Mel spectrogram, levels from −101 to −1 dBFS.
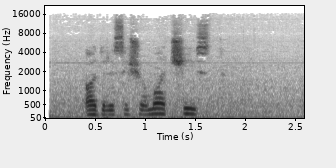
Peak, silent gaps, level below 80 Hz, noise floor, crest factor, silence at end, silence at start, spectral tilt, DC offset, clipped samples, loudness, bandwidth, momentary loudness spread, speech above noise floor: -6 dBFS; none; -40 dBFS; -40 dBFS; 18 dB; 0 s; 0.05 s; -3.5 dB/octave; under 0.1%; under 0.1%; -20 LUFS; 16.5 kHz; 23 LU; 20 dB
